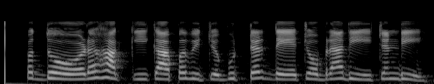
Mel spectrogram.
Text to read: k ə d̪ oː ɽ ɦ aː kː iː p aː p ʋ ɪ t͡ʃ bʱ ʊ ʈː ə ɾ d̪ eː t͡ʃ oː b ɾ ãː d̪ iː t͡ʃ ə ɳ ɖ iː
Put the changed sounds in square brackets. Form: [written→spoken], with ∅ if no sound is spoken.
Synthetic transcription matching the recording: [k→p] ə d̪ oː ɽ ɦ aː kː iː [p→k] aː p ʋ ɪ t͡ʃ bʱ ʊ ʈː ə ɾ d̪ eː t͡ʃ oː b ɾ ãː d̪ iː t͡ʃ ə ɳ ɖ iː

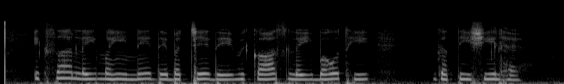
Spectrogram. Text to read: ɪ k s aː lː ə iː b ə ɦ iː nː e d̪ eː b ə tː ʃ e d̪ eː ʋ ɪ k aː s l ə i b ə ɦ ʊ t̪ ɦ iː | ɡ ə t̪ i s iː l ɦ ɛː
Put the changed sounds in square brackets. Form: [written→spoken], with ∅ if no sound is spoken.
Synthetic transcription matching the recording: ɪ k s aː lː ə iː [b→m] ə ɦ iː [nː→n] e d̪ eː b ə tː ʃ e d̪ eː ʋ ɪ k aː s l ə i b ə ɦ ʊ t̪ ɦ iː | ɡ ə t̪ i [s→ʃ] iː l ɦ ɛː

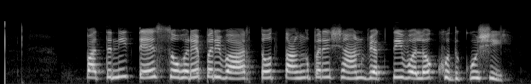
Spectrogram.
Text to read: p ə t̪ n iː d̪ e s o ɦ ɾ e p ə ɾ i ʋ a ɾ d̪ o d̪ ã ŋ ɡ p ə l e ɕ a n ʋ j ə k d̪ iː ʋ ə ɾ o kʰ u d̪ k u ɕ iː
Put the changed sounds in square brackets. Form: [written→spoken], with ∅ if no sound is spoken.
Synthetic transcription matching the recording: p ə t̪ n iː [d̪→t̪] e s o ɦ ɾ e p ə ɾ i ʋ a ɾ [d̪→t̪] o [d̪→t̪] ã ŋ ɡ p ə [l→ɾ] e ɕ a n ʋ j ə k [d̪→t̪] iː ʋ ə [ɾ→l] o kʰ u d̪ k u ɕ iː

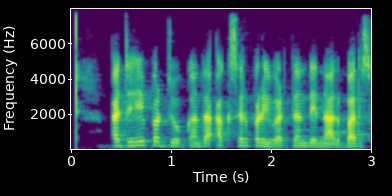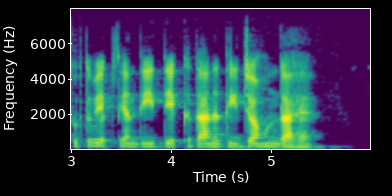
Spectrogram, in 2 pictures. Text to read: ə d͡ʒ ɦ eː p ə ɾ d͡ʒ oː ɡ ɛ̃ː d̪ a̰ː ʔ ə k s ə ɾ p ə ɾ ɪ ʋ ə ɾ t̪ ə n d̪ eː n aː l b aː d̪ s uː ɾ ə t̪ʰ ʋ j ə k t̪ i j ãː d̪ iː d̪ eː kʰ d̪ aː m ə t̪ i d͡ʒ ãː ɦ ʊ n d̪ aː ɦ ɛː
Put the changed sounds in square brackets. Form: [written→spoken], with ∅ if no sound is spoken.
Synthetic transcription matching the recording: ə d͡ʒ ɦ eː p ə ɾ d͡ʒ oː ɡ [ɛ̃ː→ãː] d̪ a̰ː ʔ ə k s ə ɾ p ə ɾ ɪ ʋ ə ɾ t̪ ə n d̪ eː n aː l b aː d̪ s uː ɾ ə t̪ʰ ʋ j ə k t̪ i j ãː d̪ iː d̪ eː kʰ d̪ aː [m→n] ə t̪ [i→iː] d͡ʒ [ãː→aː] ɦ ʊ n d̪ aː ɦ ɛː

